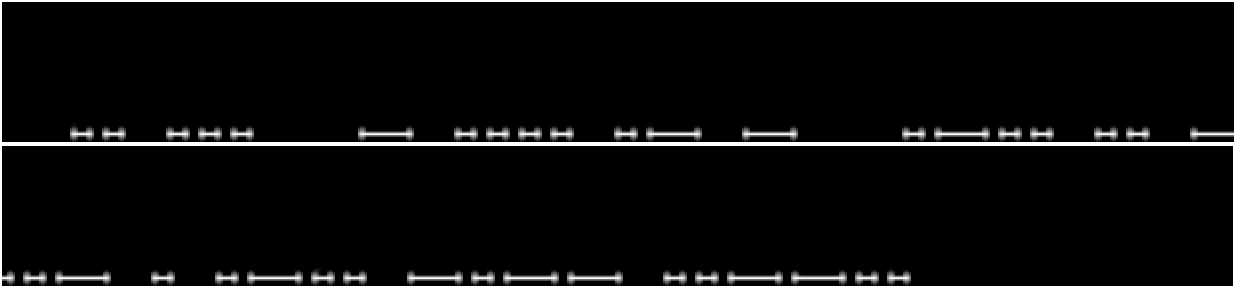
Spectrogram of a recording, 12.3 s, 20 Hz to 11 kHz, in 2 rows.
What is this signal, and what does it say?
Morse code, heard as a keyed tone, about 15 wpm, 700 Hz. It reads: IS THAT LIKELY?
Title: Sentences from Top 1000 Words - Review Part 4 - 15wpm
